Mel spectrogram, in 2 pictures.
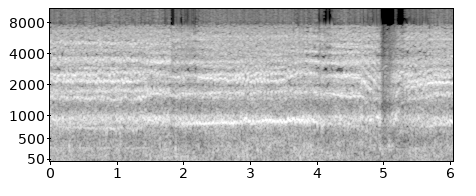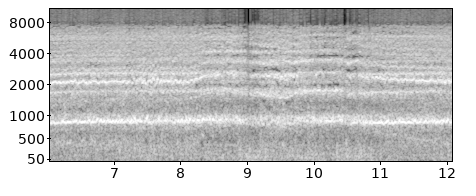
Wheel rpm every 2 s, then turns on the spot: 210, 210, 150, 210, 220, 220.
none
